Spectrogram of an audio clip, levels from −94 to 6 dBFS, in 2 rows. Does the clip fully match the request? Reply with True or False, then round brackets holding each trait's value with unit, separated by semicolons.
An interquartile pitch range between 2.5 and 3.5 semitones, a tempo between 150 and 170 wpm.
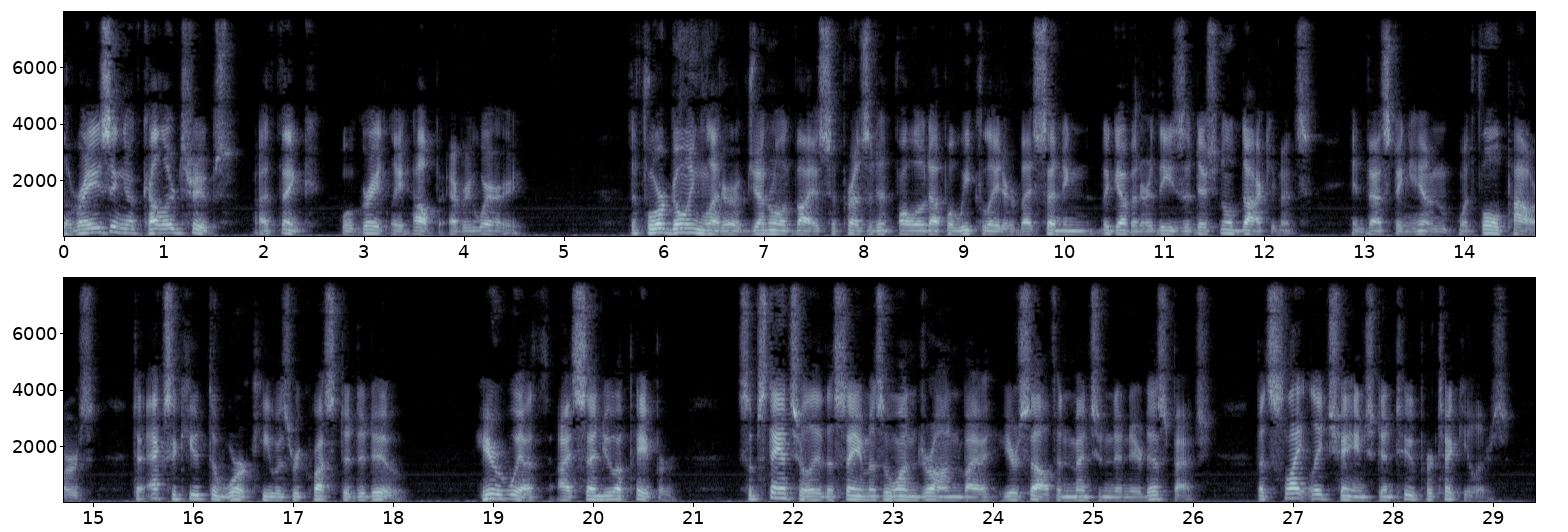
True (3.1 semitones; 155 wpm)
